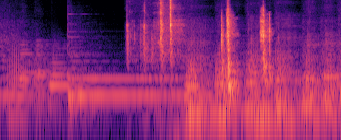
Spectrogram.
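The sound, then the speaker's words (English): A small golden key scrapes and turns in the lock of a small door, giving a quick series of sharp metallic clicks and rattles with a final louder clack, over a low, steady humming tone. “The key unlocked a small door.”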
